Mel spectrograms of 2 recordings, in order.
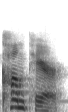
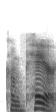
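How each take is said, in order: First: The stress is on the first syllable. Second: The stress is on the second syllable. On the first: The speaker calls it wrong. "we do not say compare" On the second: The speaker calls it right. "our voice goes up on the second part"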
